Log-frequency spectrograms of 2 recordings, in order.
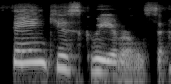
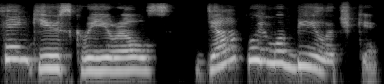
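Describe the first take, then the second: First: Said in the usual way. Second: Put-on children thanking the squirrels; voicing the children. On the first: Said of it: "The children are saying". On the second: Children's chorus, teacher voices it.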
